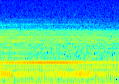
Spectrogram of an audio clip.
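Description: A steady low electric hum with a buzzing edge, holding one pitch throughout.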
